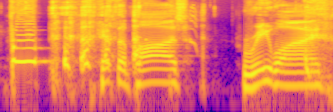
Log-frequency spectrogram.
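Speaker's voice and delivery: high squeaky boop, then a bright call to rewind; playful rewind sound. Pretend. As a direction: play it like a tape pausing and rewinding.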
